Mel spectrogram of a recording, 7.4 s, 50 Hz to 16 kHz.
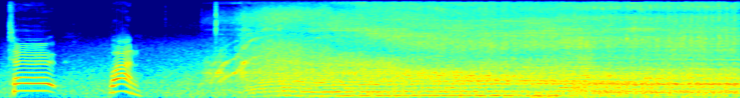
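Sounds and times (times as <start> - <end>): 
speech: 0.1 - 3.3
propeller engines of fixed-wing drone with 5 metre wingspan revving for takeoff: 2.0 - 7.3.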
